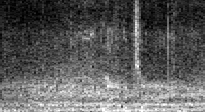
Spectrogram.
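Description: Faint sports-broadcast commentary: a commentator's voice, low under a steady background wash.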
